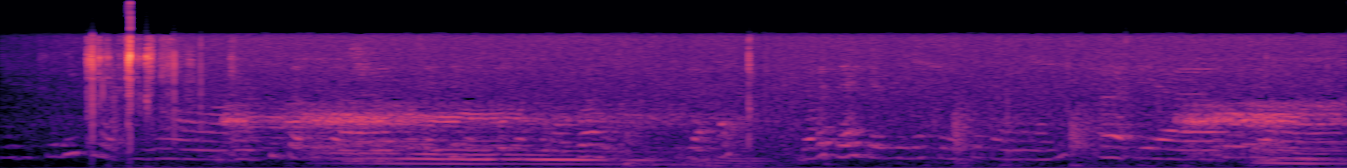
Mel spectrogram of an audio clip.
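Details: Long, drawn-out, humming snores from a sleeping female pet, two breaths a few seconds apart with a tonal, whistling quality: snoring.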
